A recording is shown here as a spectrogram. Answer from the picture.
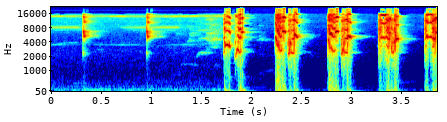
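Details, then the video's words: Lovebird lure call for a rival: two faint, thin ticks, then a run of loud, harsh doubled squawks roughly every half second. "Suara Lovebird Memanggil Lawan Ini, ngetik lanjut ngekek"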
